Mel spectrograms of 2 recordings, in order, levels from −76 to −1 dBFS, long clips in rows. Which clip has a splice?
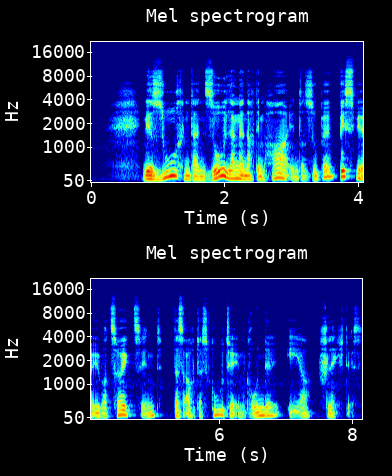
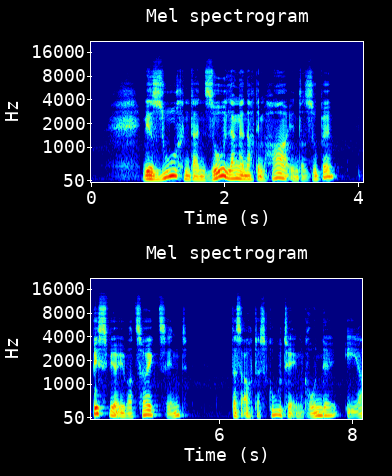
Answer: first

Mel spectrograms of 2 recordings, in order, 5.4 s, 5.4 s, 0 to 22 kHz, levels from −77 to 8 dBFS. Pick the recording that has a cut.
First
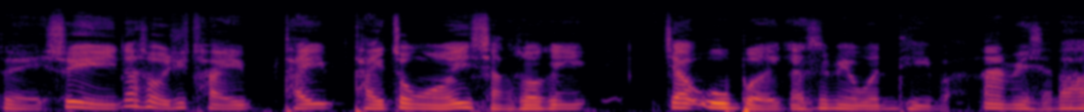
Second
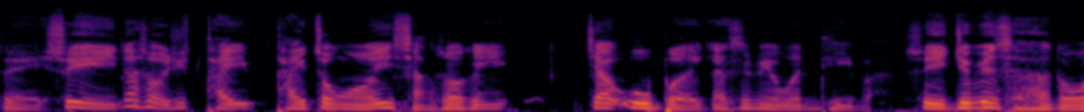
second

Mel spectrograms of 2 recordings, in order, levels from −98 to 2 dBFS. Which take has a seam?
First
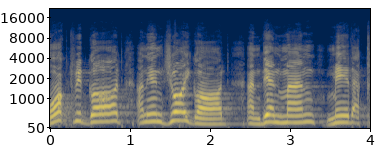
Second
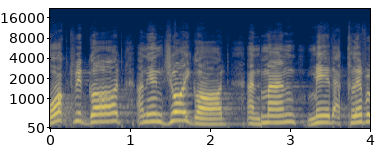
second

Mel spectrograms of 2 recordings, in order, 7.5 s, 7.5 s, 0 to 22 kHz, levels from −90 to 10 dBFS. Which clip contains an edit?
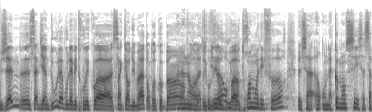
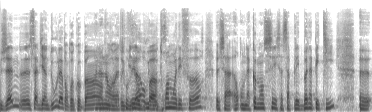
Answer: second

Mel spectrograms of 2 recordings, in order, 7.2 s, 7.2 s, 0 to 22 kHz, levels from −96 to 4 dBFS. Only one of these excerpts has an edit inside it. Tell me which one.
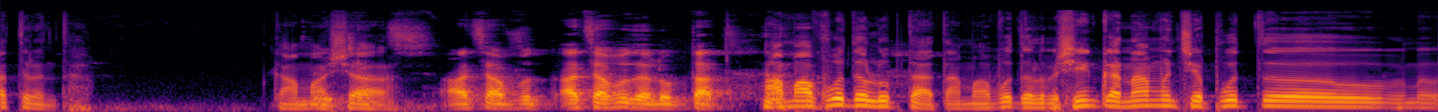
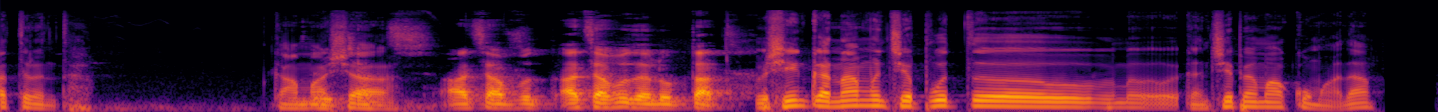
second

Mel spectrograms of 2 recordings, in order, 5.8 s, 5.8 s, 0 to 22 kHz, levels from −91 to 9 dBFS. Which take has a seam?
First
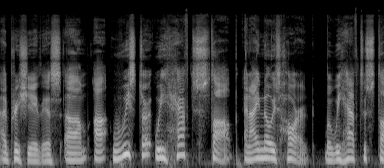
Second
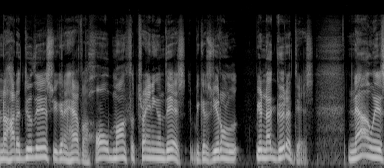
first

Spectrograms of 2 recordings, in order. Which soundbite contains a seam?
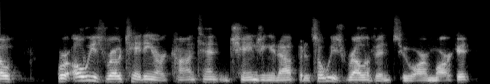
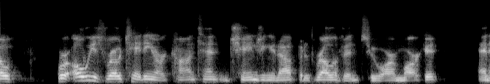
second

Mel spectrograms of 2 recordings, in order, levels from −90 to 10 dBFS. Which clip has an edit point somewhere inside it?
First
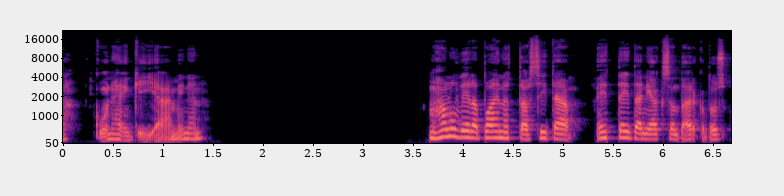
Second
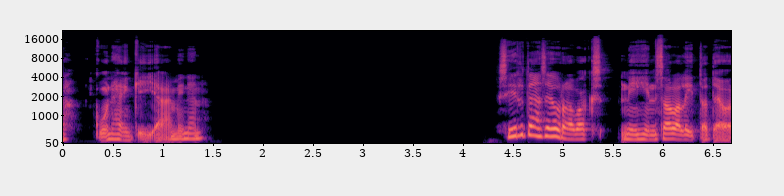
first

